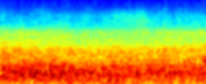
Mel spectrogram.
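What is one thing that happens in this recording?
A piano plays.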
